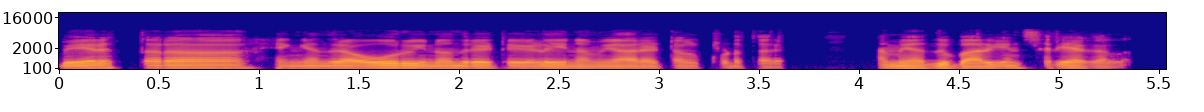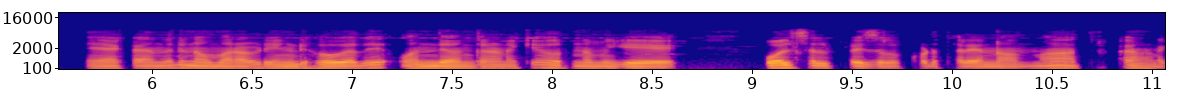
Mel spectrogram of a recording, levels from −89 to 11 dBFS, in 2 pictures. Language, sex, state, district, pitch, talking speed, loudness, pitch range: Kannada, male, Karnataka, Shimoga, 115 Hz, 195 wpm, -19 LUFS, 105-120 Hz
